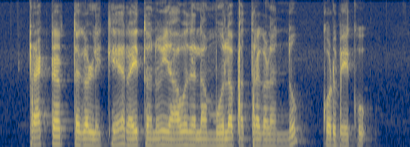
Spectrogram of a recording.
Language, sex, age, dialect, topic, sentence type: Kannada, male, 41-45, Coastal/Dakshin, agriculture, question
